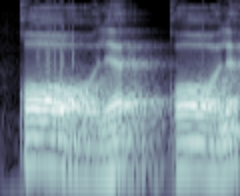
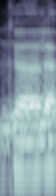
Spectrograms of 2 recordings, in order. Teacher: നാവിൻ്റെ അങ്ങേയറ്റം തൊണ്ടയുമായി ചേർന്ന് ജസ്റ്റ് മുകളിൽ നാവ് ആരംഭിക്കുന്നിടത്ത് അവിടെ അങ്ങേയറ്റത്താണ് ഖാഫിൻ്റെ മഖ്റജ് · ഖാഫും അതിൻ്റെ ദീർഘാക്ഷരമായ അലിഫും തഫ്ഖീം ചെയ്ത് തടിപ്പിച്ച് സ്വരഭാരത്തോടെ ഉച്ചരിക്കണം. ഇസ്തിഅലാഇൻ്റെ ഹർഫാണ് ഖാഫ്.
